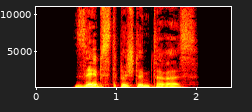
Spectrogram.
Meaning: strong/mixed nominative/accusative neuter singular comparative degree of selbstbestimmt
- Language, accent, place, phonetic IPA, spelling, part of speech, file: German, Germany, Berlin, [ˈzɛlpstbəˌʃtɪmtəʁəs], selbstbestimmteres, adjective, De-selbstbestimmteres.ogg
